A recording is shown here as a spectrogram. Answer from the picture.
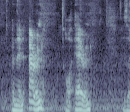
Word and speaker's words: Aron: got an end right and then Aaron or Aaron as I pronounce it um my middle name a-r-o-n uh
